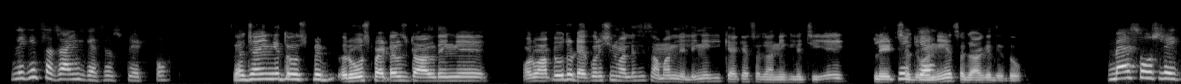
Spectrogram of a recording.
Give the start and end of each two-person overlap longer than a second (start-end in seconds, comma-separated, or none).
none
